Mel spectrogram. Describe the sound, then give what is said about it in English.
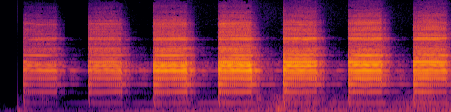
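Seven loud, harsh buzzing alarm beeps mark the end of a five-minute time limit. Each beep is about half a second long, evenly spaced in a steady rhythm, and heard alone. “So we will be working to an alarm. Yes. And that is for those people joining us for the first time. The alarm will sound like this.”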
